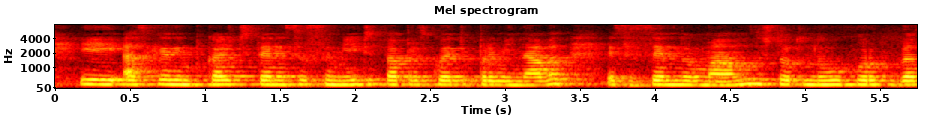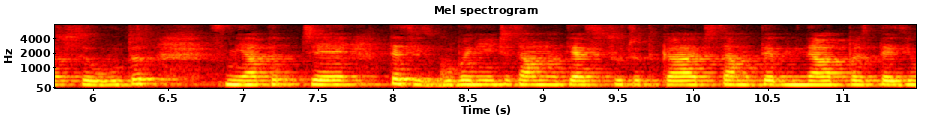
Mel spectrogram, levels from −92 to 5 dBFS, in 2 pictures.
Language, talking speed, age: Bulgarian, 225 wpm, 20-39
